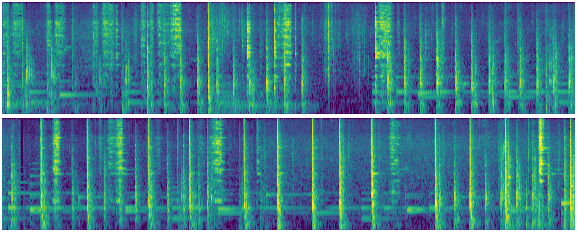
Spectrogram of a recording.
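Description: A cleaver chopping boiled cow intestine and tripe on a wooden stump chopping block: rapid, even thunks at about four a second, pausing briefly about five seconds in. Background music plays throughout.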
